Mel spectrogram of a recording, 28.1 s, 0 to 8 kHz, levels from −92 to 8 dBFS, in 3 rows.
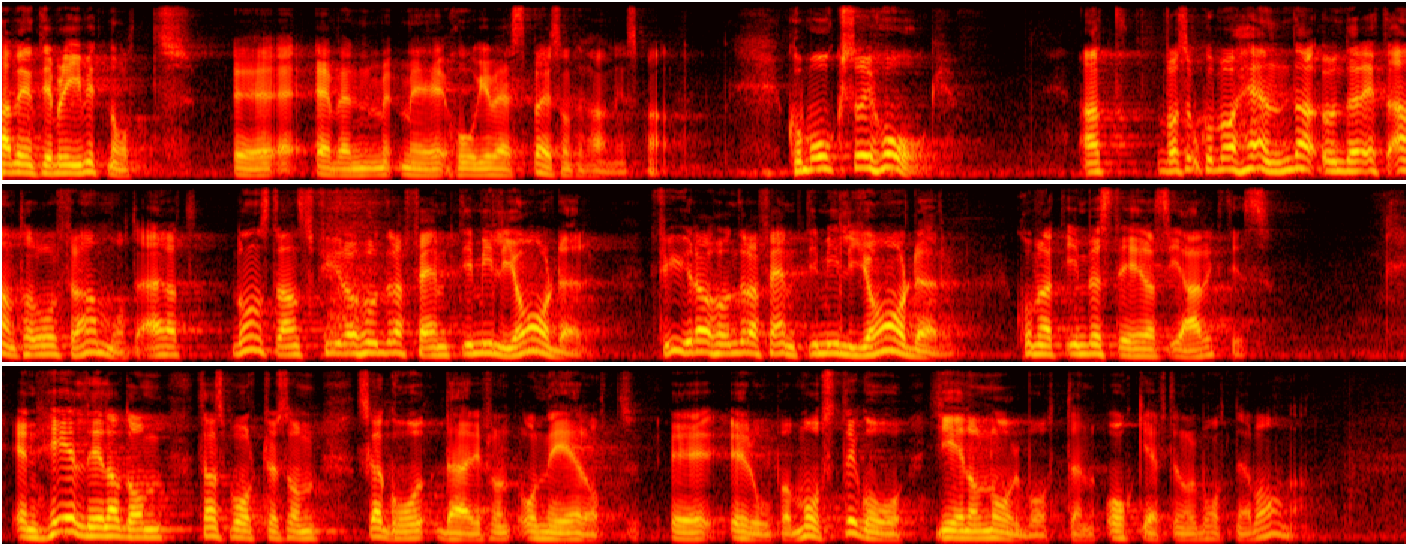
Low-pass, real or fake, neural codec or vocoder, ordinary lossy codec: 7.2 kHz; real; none; none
